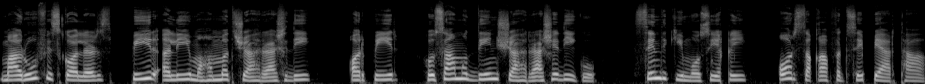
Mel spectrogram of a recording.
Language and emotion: Urdu, neutral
